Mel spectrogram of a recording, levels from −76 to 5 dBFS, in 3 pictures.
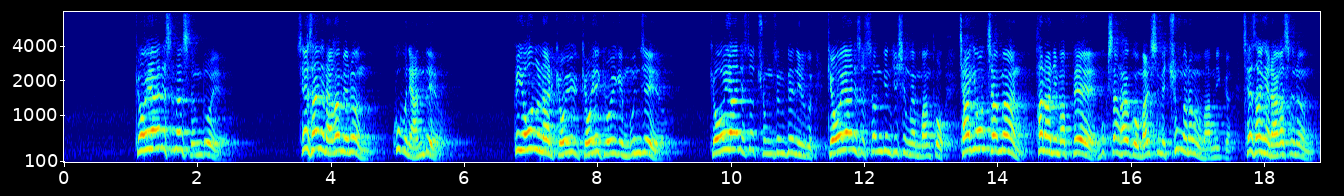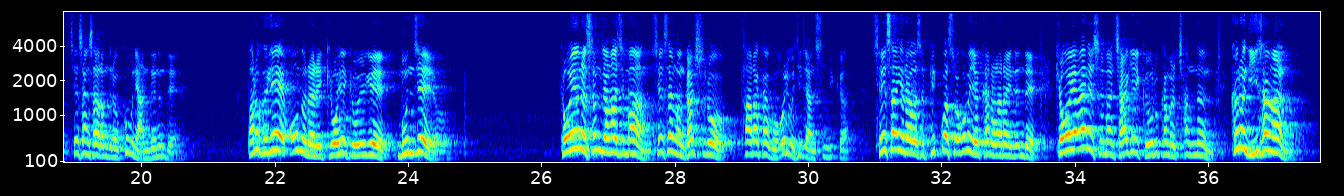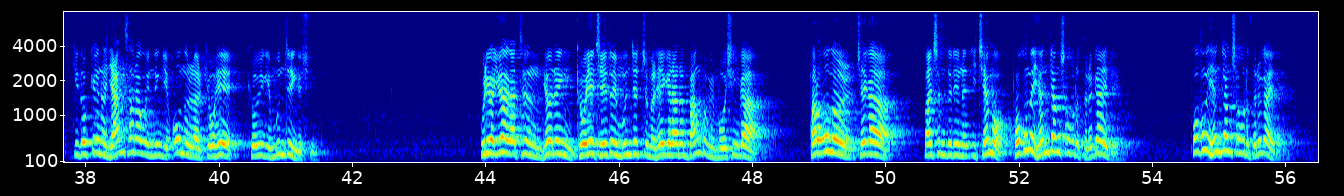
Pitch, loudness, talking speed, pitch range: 255 Hz, -26 LUFS, 305 characters per minute, 225-300 Hz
